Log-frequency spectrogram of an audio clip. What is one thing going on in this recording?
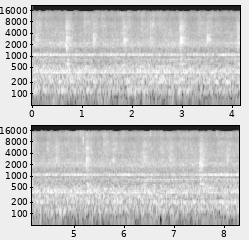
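Water splashes and sloshes as a man moves a trap through it.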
